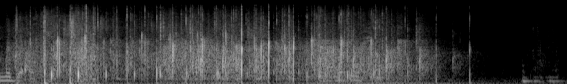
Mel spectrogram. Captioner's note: applause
